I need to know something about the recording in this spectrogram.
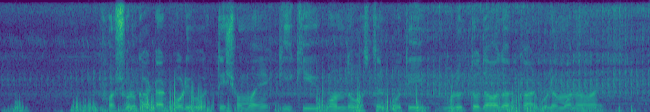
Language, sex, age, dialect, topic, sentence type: Bengali, male, 18-24, Northern/Varendri, agriculture, statement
